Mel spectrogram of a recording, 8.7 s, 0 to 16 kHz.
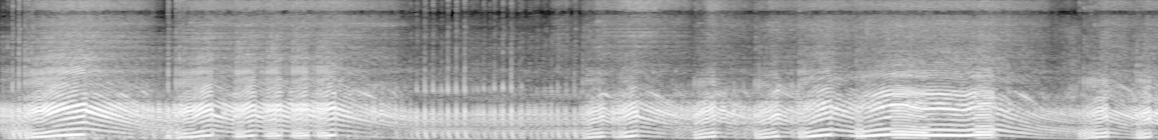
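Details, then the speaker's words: Echo CS-3450 chainsaw after carburetor and primer bulb replacement and tuning, cutting a downed tree with a dull chain; crisp two-stroke revving that bogs slightly in the cut and recovers cleanly, running healthily under load. "Well, guys, that's a success."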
